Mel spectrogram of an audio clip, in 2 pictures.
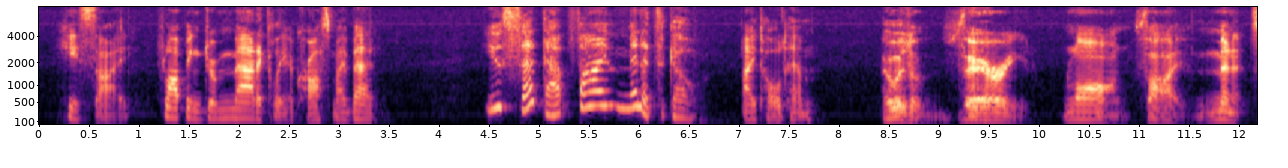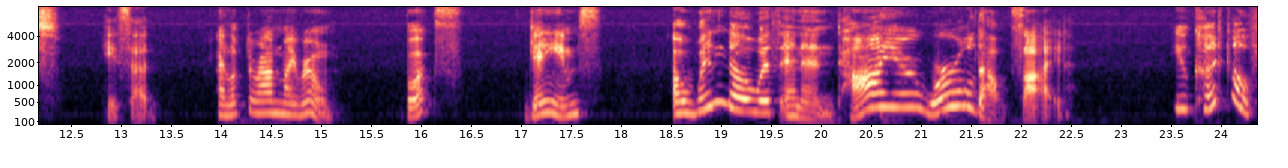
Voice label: Child Dragon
